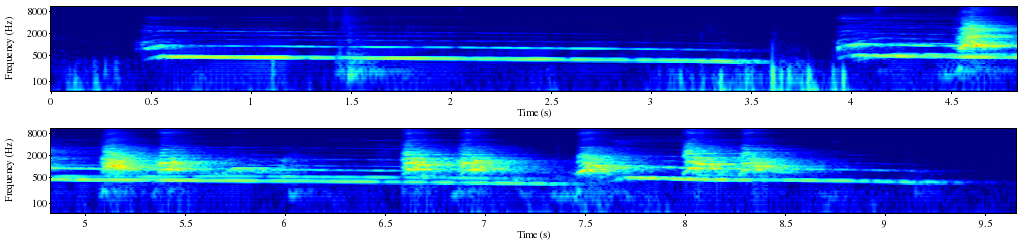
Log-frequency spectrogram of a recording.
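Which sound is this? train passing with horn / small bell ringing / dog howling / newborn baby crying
dog howling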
